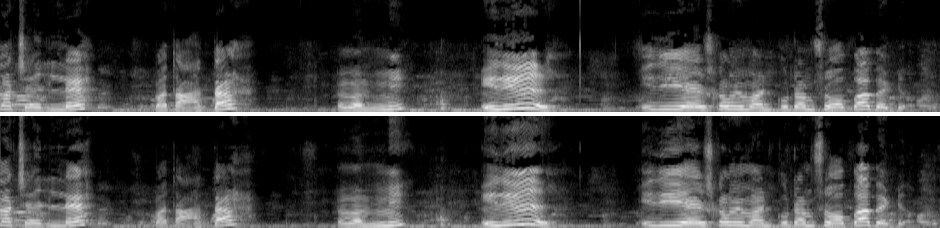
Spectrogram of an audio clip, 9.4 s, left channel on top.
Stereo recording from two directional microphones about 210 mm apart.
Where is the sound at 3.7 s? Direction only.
20° right (ahead or behind).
